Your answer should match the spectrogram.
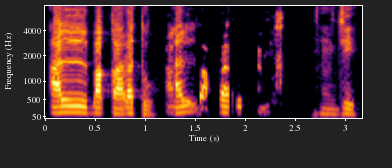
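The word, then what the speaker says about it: البقرة: নিয়ে আসি তাহলে হব আল বাকারাতুজ আল বাকারাতু হবে লামটা উচ্চারণে আসবে কারণ এই শব্দটি বা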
